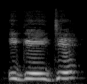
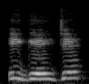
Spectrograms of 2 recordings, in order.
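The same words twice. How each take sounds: The two takes are said the same way.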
